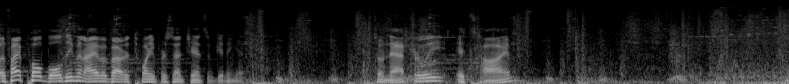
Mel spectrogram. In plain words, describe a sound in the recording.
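Game sound effects whoosh and clash during a fight.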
